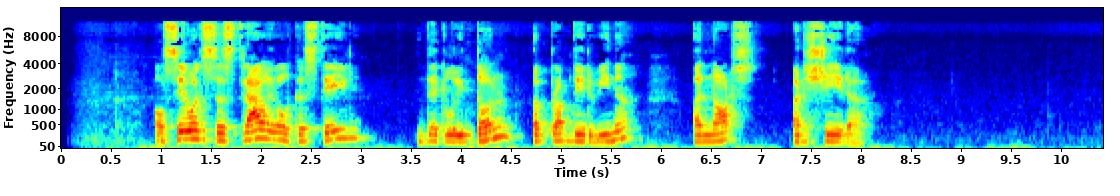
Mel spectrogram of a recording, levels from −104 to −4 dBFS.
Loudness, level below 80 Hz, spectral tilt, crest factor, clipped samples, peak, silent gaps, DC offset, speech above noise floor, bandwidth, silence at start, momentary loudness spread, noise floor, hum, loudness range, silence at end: -24 LUFS; -64 dBFS; -4 dB/octave; 22 dB; under 0.1%; -4 dBFS; none; under 0.1%; 49 dB; 11.5 kHz; 0.95 s; 15 LU; -72 dBFS; none; 7 LU; 2.4 s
